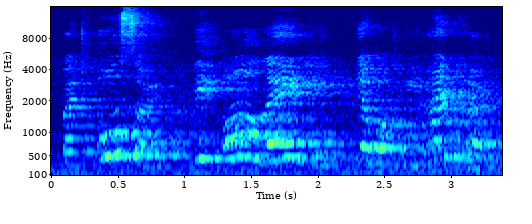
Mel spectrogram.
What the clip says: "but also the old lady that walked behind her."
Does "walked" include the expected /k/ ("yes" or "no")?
no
